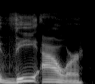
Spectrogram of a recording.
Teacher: The first sound you hear is ow, which is a vowel sound. But then look at university.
